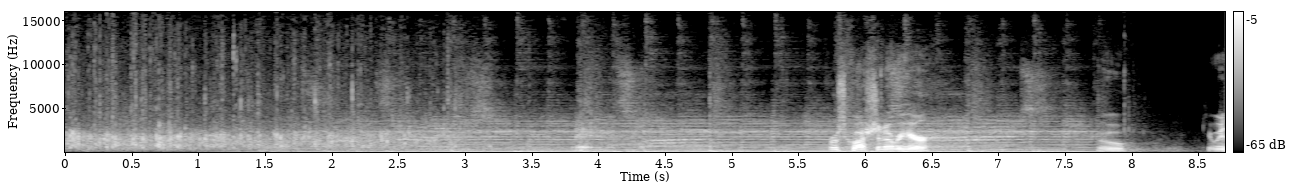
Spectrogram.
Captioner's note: applause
